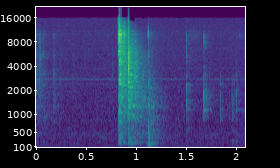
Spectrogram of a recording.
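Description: One sharp click about a second in, then a few softer ticks: a metal 3.5 mm aux cable plug being handled and pushed into a portable speaker's jack.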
